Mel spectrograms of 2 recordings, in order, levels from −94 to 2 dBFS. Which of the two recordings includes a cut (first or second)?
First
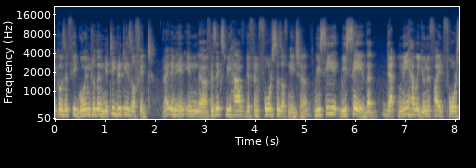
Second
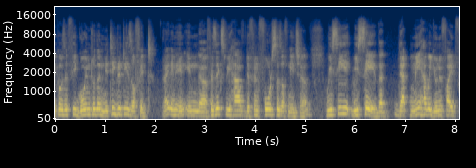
first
